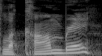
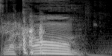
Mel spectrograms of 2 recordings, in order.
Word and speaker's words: Lacombe: So let's welcome Cassandra Page coming all the way how do you pronounce this? Lacombre, Alberta. – Yeah, is that right? That's right. I'm just joking. It's Lacombe.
